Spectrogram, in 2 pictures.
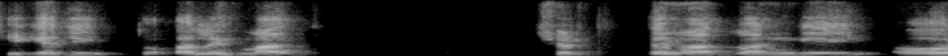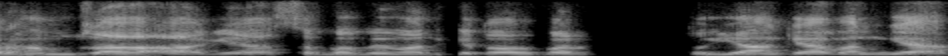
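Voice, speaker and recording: A man with a slightly raised voice teaches recitation rules in a calm, patient way. He talks through each example step by step, pausing often to ask a question and then answer it himself. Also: a little high. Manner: patient, explanatory, asks and answers his own questions. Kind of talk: tajweed lesson.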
